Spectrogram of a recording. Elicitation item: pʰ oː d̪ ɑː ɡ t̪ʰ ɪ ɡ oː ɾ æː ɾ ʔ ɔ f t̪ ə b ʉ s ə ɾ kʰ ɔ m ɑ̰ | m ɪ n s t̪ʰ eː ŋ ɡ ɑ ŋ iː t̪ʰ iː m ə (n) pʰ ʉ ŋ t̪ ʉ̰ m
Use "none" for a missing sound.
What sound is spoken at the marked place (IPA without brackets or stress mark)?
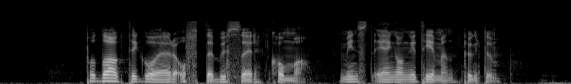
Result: n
